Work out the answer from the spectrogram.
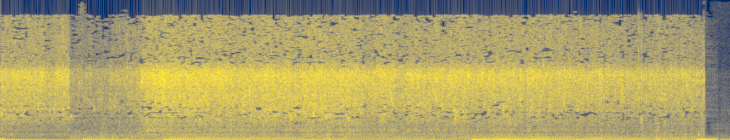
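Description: Tomato pieces and cumin seeds sizzling in hot oil in a steel kadai as they are stirred with a spatula: a loud, even hiss that cuts off suddenly near the end. Soft background music with low held notes plays underneath.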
